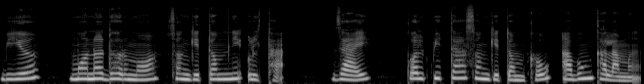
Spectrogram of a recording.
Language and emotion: Bodo, neutral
